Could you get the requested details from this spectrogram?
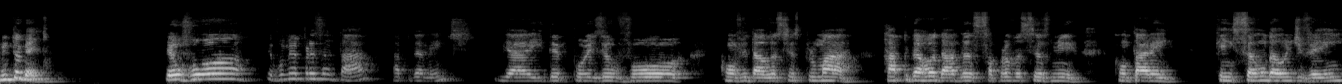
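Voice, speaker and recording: A man's high-pitched voice at a very slow pace, with big swings in loudness, long and frequent pauses, and audible room echo. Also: ordinary pitch variation. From southern Brazil, Rio Grande do Sul. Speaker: HR recruitment specialist, guest lecturer. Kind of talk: online lecture. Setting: video call.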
